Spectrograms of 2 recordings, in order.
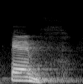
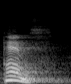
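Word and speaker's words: Thames: ये क्या है, यहाँ पर टी एच ए एम एस को क्या बोलेंगे हम, टेम्स, ना कि थेम्स।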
